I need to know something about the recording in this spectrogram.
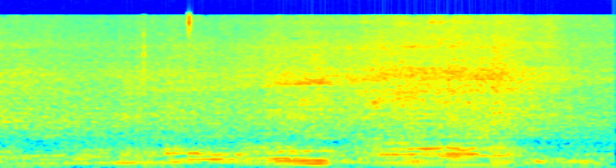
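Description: A motor vehicle engine going by, its pitch stepping up and down and loudest about two seconds in.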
